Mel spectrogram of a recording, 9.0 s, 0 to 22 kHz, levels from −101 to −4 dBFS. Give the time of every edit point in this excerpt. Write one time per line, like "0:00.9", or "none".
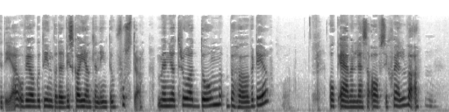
0:03.0
0:05.5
